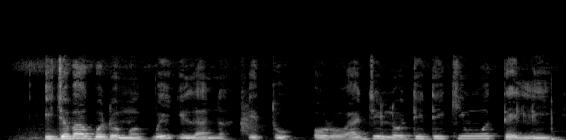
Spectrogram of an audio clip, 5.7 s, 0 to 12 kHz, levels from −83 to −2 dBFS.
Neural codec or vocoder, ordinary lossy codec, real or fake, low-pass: none; none; real; 7.2 kHz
